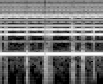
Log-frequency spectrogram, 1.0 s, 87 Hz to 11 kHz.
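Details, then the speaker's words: Software simulation of an Arduino-based IV infusion alarm: with the fluid reading below 100 the red LED lights and the buzzer gives a steady, unbroken tone, signaling the fluid is nearly empty. "Kita lanjutkan sampai di bawah 100. Merah nyala, bit nyala terus."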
